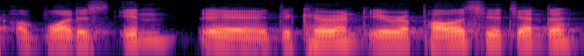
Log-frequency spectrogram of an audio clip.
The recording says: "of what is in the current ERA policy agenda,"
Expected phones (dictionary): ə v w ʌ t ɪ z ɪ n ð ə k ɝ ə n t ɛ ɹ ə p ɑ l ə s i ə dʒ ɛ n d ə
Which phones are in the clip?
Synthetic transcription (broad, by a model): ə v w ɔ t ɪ s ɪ n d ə k ɝ ə n t ɛ ɹ ə p ɑ l ə s i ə dʒ ɛ n d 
